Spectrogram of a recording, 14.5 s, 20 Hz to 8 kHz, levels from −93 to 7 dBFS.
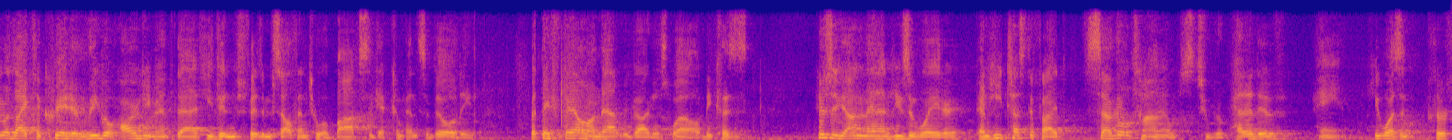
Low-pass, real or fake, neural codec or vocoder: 7.2 kHz; fake; codec, 16 kHz, 2 kbps, X-Codec, HuBERT features, trained on general audio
